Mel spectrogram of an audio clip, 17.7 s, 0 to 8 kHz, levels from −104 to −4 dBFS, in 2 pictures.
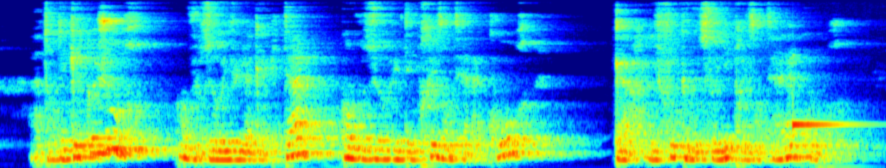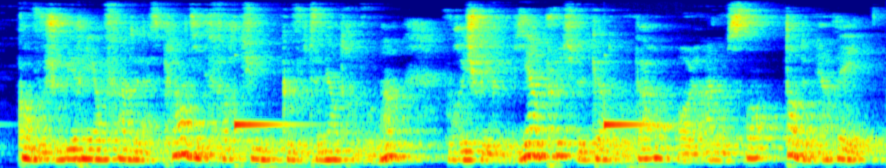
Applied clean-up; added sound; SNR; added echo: none; Marimba, xylophone; 5 dB; reverberation time 1.2 s.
